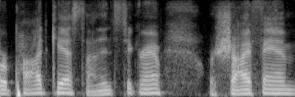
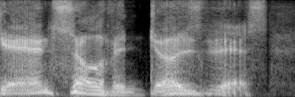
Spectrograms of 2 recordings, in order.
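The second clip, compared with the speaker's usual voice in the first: mean, angry voice, dragged out very slow; 4 dB louder than usual. Imitating political campaign ads about an opponent: imitating a mean, angry campaign voice. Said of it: "in the mean, angry voice".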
